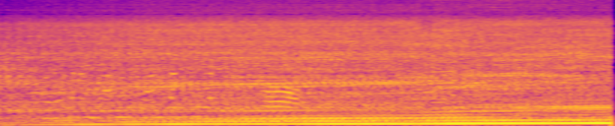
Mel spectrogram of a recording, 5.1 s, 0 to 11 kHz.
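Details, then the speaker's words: BS6 Mahindra Bolero Pickup diesel after repair: the EGR bypass valve diaphragm (boot) was torn, leaking air behind the intake and making noise. It now revs up smoothly with a steady rising drone, no hiss or wheeze; engine running normally. "এতিয়া ভাল হৈ গ'ল।"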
